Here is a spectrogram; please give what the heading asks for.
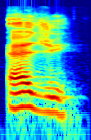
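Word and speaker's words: edge: 뜻은 수요일 이라는 뜻이고요 이번에는 탄허 중간에 오는 dg 에서 d 가 묵음 이 되겠습니다 이는 에 에 그리고 튀는 묵음 이고요 쥐는 쥐 맨 끝에 이도 모금 그래서 l 주 엘쥐 라고 발음합니다 뜻은 모서리 라는 뜻이고요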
